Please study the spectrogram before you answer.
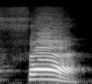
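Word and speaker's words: ف: Allah is the same origin of Fa, okay? Fa is a Liswiya letter and is pronounced from the tip of the tongue, touching the inner edge of the top two front teeth.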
